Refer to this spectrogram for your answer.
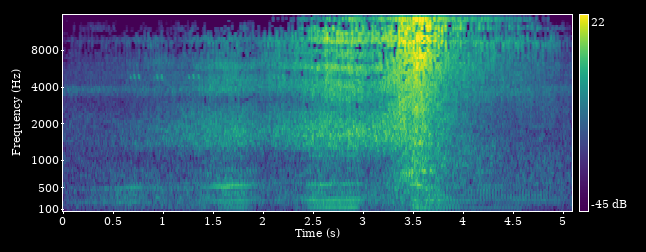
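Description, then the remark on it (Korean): A racing car engine revs hard in a few rising surges, its whine climbing with each burst of throttle before roaring louder near the end, as it races at top speed through empty streets into the city. No one speaks. “시내로 들어가는 차편도 가능하면 밤이나 아주 이른 시간에 사람이 없는 텅 빈 거리를 최대 속력을 다해서 질주할 수 있는 경주용 자동차를 사용했다.”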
